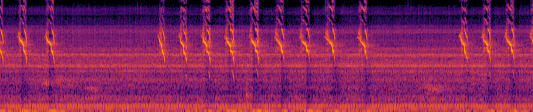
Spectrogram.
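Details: Brooding Golden Misri chicks peep in shrill downward-sliding notes. The peeps come in quick runs of several, with a pause of more than a second in between, over a low steady hum.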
